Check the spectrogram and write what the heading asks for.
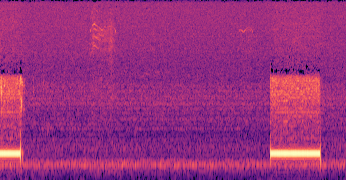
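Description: A phone line ringback tone while calling a reporter: one burst cut off at the start, then a second one-second ring after a long pause, with faint line hiss between and no one answering.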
